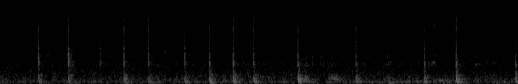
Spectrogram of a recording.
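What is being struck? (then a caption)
Flat-panel TV screen. Fingertips and nails tap and trace across the surface of a large flat-panel TV screen. Short, dry clicks land in an uneven rhythm over a soft, low rustling of the tracing, each tap with a bright edge that stops almost at once.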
